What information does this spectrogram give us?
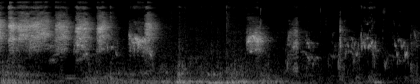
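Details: Several budgerigars kept at home in a play area, chattering with scratchy high chirps and short squawks, with soft rustling and bumps in the background.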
